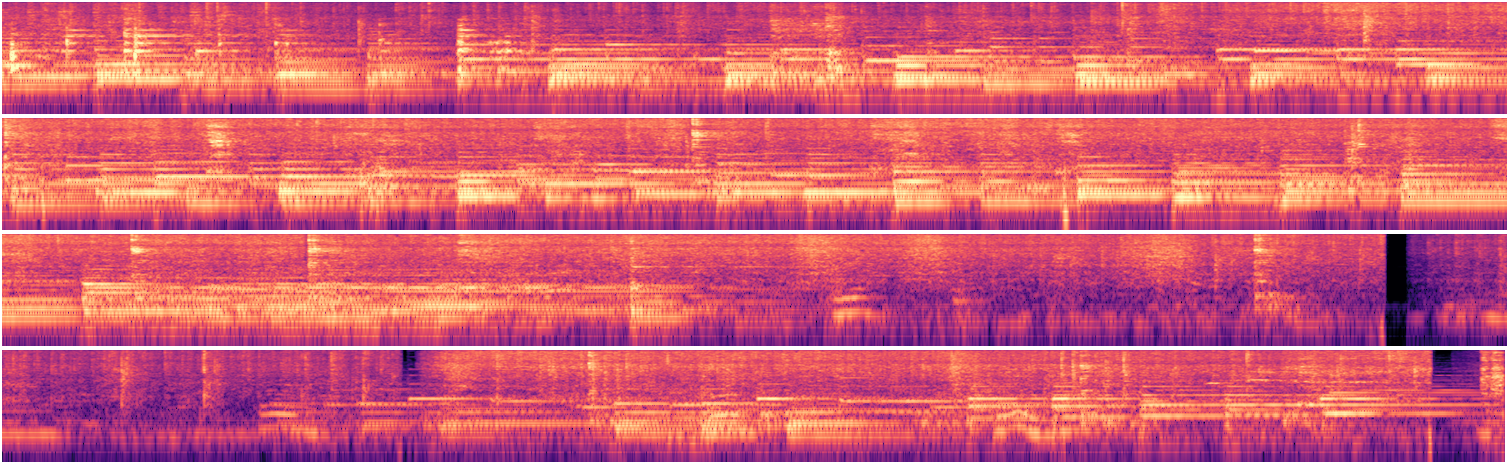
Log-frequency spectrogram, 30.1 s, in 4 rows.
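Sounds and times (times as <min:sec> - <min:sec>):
metal spatula scraping a pan: 0:00.0 - 0:05.0, 0:05.6 - 0:20.0, 0:27.4 - 0:29.7
background music: 0:00.0 - 0:19.2, 0:24.4 - 0:30.0
rice sizzling in a wok: 0:00.0 - 0:30.0.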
